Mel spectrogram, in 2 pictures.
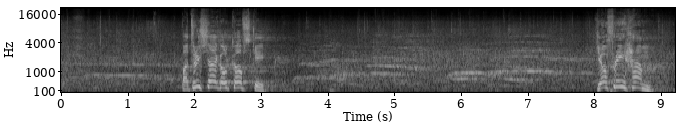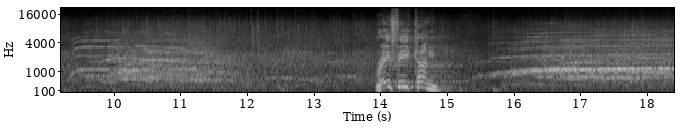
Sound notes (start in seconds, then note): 4.0 attendees applauding; 9.7 attendees applauding; 15.4 attendees applauding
